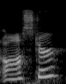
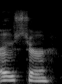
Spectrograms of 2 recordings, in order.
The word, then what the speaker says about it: Oster: Is it Austster or Oster? How do we say that? I've I've heard it pronounced both. I say Auster. Um but that might be incorrect. Um I think either are kind of accepted.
